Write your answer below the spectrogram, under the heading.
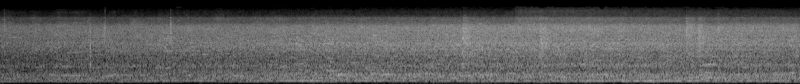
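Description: Steam locomotive and its rail cars pulling in past the platform: a steady hiss of steam over a low hum, growing louder over the first few seconds and then holding.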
